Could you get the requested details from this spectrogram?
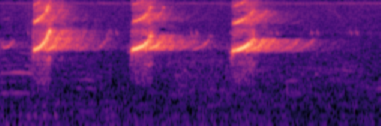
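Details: Grey francolin chick at play: three loud, sharp, high chirps spaced about half a second apart, each starting with a bright attack and trailing off slightly downward, over a quiet background.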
